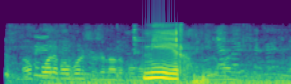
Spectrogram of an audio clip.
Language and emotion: Russian, neutral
